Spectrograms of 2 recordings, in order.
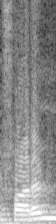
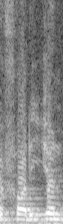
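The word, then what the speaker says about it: foreign: गैर मुल्की की इंग्लिश होती है फॉरेन। इसको अक्सर बच्चे फॉर रीजन पढ़ते हैं। ये भी मैं आपको बता देता हूं।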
